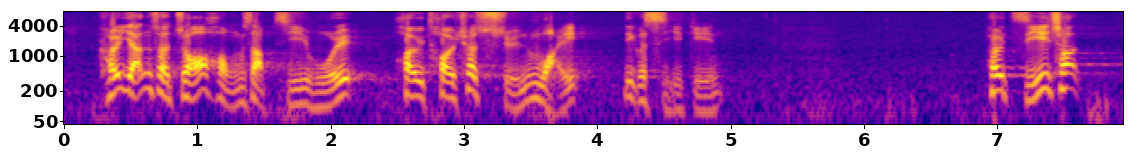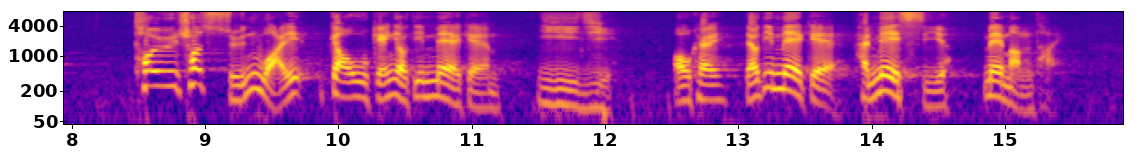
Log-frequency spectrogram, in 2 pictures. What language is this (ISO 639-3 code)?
yue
